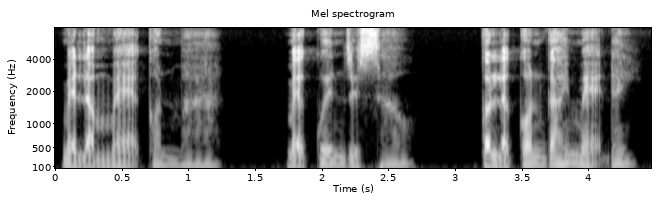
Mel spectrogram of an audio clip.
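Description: A man's voice: normal speed, darkish tone, no echo, lightly acted. A man voicing a small vengeful ghost girl in a spoken horror story, in a raised voice. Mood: pleading. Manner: pleading then accusing, higher voice.

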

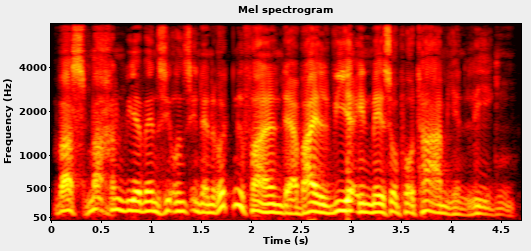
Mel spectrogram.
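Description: A man voicing a boastful warlord king who declaims loudly and grandly, with a gravelly voice. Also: mid-range voice, moderate pace, no room sound, studio quality, voice pushed up.

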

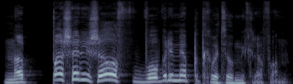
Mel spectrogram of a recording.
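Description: Dry, even male audiobook narrator. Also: high-pitched, fairly quick, no echo. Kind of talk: first-person scripted narration.

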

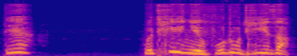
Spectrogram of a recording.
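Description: A man voicing a stubborn yet devoted young boy who calls out loudly and quickly, well above his own pitch. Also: sing-song, breathy edge, heavily acted. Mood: eager.

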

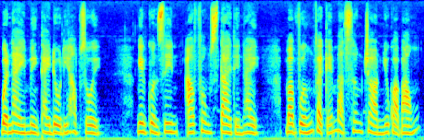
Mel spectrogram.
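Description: A woman reading a first-person audiobook story in a lively, chatty storytelling manner. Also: medium pitch, brisk, no echo. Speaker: audiobook reader.

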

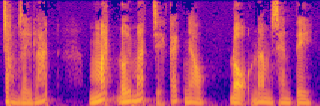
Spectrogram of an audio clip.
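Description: A man's voice: lowish voice, animated, a little slow, husky, no room sound. A man narrating a comic ghost story in a dramatic, colloquial way.

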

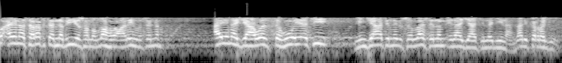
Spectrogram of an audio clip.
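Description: A man from Ethiopia teaching a religious lesson, reading a text aloud and explaining it phrase by phrase, often repeating himself and filling pauses. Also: high voice. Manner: explanatory, repeats and glosses phrases, frequent filler words. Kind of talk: classroom lecture explaining hadith text. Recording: tinny lo-fi recording with long hall reverb.

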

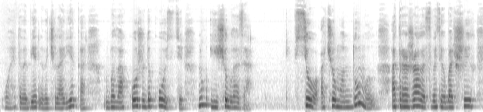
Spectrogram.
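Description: A woman narrating an audiobook in the first person, with calm, measured storytelling. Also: mid-range voice.

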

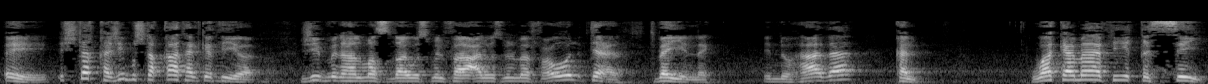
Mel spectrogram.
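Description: A male teacher walks through a grammar lesson step by step, asking questions and then answering them himself. His voice sits a little high. The recording is dull and lo-fi. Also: animated, moderate pace, fairly bright tone. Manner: mixes colloquial Gulf Arabic with classical terms. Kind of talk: Arabic morphology lesson.

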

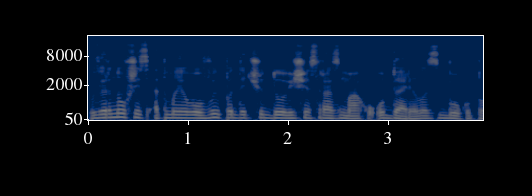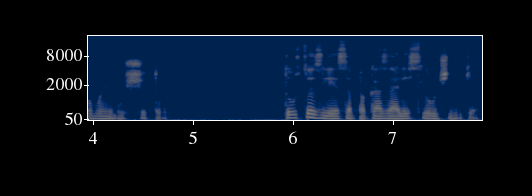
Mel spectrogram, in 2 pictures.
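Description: A man narrating an audiobook in a steady, first-person storytelling manner. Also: mid-range voice, normal speed, gravelly.

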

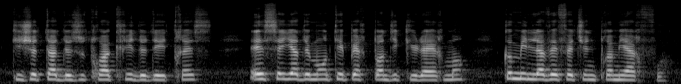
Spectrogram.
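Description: A woman reading a classic French novel aloud as an audiobook, steady and literary. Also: on the high side. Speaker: audiobook reader. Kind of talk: audiobook narration.

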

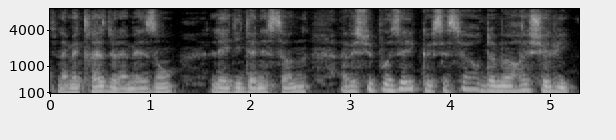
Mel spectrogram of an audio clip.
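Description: Husky, dark-voiced male narrator. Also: medium pitch, normal speed. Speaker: audiobook narrator. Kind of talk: classic novel reading.

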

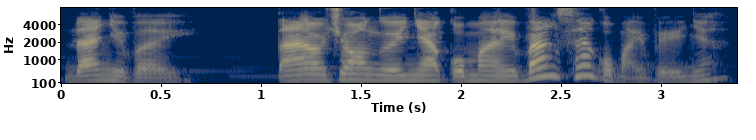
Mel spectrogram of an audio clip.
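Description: A woman voicing a brutal, hot-tempered young husband who shouts threats in an audio story. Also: medium pitch, animated, fast talker, faint music behind, lightly acted. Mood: savage.

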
